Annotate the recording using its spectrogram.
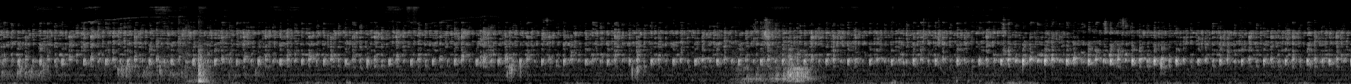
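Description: Wet mud squelches and splashes as men dig at a stuck wheel.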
